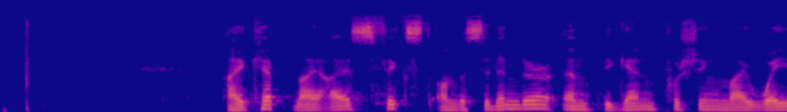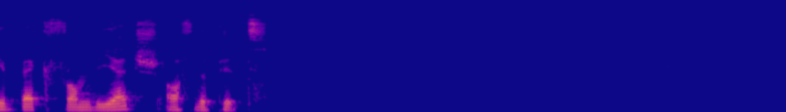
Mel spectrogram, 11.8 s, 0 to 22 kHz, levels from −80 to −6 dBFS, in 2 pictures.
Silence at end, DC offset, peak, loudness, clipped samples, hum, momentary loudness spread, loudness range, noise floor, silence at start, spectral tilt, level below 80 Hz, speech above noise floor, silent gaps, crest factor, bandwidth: 3.9 s; under 0.1%; -22 dBFS; -40 LUFS; under 0.1%; none; 11 LU; 13 LU; -89 dBFS; 0.2 s; -4 dB/octave; -78 dBFS; 48 dB; none; 22 dB; 14 kHz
